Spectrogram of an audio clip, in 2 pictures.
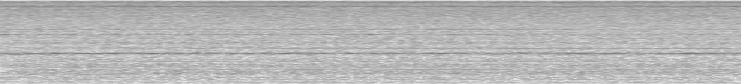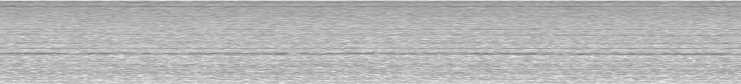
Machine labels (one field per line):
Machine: fan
